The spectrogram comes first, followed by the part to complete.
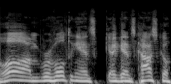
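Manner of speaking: usual speaking voice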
